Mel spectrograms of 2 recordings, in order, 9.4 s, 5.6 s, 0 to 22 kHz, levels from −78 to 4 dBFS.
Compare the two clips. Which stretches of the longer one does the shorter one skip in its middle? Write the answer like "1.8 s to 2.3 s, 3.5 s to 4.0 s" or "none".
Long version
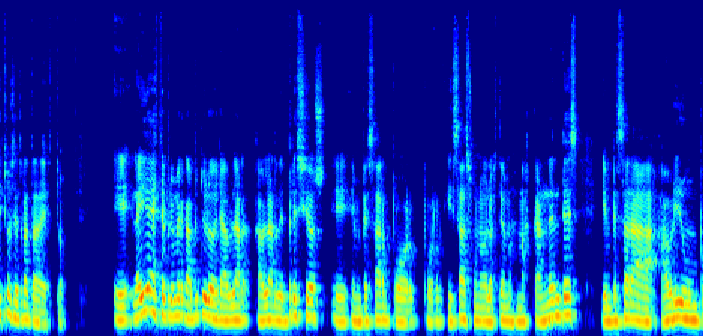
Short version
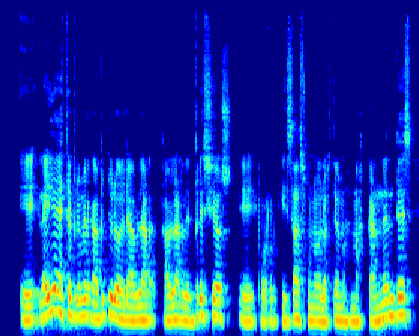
4.7 s to 5.6 s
